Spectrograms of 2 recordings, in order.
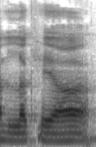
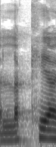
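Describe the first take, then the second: First: ਲਖਿਆ said lightly as "la-khi-aa"; soft single kh. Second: ਲਖਿਆ as "lak-khiaa"; hard doubled kh. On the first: Teacher tells learners to read softly, ਲਖਿਆ with light kh. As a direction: keep the kh in ਲਖਿਆ soft and undoubled. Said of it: "ਪੋਲਾ ਪੜ੍ਹਨਾ ਹੈ". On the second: Teacher shows the wrong reading, ਲਖਿਆ with heavy doubled kh. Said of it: "ਲਖਿਆ ਨਹੀਂ ਕਹਿਣਾ". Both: Shown as a demonstration.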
